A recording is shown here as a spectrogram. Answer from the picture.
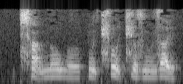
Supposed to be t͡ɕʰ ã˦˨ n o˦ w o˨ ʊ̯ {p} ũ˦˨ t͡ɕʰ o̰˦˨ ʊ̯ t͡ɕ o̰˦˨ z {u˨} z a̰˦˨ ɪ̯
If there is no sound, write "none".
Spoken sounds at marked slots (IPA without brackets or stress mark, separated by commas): p, ũ˨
